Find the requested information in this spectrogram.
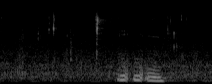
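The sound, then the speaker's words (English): Faint wet mouth sounds of someone licking food off a container lid: soft smacks and slurps with small clicks, and a short low hum partway through. “Some stuck onto the lid, and I'm going to be a bit naughty and just lick the lid.”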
